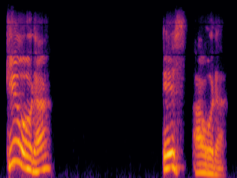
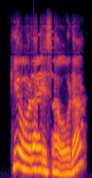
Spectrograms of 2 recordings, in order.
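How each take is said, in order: First: Teacher dictating "¿Qué hora ... es ahora?" in two parts; broken into pieces. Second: Said in the usual way. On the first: Shown as a demonstration. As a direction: pause clearly between "hora" and "es ahora". Teacher corrects, phrase in two pieces.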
